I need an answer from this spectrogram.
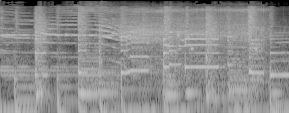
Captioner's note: creaking door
